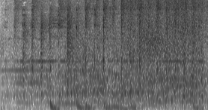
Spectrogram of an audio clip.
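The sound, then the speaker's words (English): A brown car's engine comes to life and the car drives off up a track, a steady rumbling roar with rising and falling revs and scattered crackling bursts, loud and continuous, with no voices. “The brown car starts up it again.”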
